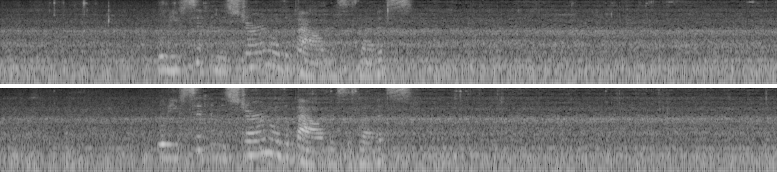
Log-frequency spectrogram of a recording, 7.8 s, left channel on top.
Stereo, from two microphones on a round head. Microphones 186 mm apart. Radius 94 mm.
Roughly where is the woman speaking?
Right.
